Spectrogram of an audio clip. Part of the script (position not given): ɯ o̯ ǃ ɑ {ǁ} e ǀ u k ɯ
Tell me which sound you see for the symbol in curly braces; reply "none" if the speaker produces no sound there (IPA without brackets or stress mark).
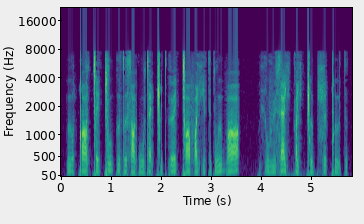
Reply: ǀ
